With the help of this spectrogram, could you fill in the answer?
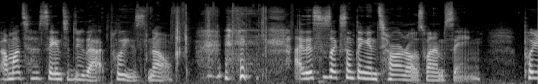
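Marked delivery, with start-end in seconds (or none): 1.8-2.9 airy unvoiced giggle; breathy laugh. Real, not acted. Vlogger laughing at her own joke, airy giggle. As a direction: let a short breathy laugh slip out.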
